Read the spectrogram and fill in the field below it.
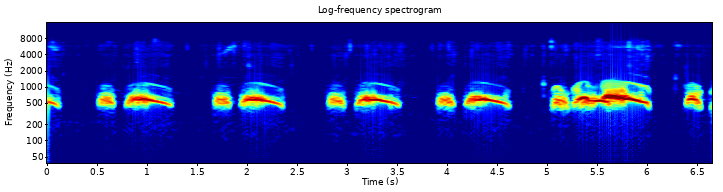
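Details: Spotted dove cooing in 'thổ âm' style, short low notes followed by a longer falling coo, phrases repeating about every second and a half, with a fuller overlapping coo near the end.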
